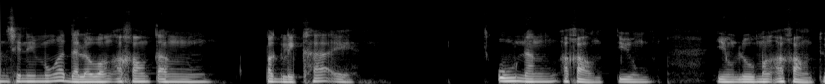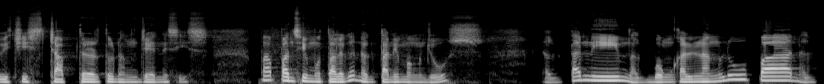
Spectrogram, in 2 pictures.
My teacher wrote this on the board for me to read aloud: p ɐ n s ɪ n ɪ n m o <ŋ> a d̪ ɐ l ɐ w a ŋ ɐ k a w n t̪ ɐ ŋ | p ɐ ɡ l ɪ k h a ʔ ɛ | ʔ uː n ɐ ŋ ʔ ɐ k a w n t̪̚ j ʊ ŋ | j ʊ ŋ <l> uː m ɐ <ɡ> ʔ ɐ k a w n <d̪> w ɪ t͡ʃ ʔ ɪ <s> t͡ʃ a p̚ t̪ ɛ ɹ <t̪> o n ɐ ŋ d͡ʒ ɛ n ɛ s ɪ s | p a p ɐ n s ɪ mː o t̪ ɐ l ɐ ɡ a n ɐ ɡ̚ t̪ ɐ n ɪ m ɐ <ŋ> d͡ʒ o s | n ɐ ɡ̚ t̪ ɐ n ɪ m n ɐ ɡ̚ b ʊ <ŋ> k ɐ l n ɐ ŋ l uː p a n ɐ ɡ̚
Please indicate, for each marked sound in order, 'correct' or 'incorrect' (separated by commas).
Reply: correct, correct, incorrect, incorrect, correct, correct, correct, correct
